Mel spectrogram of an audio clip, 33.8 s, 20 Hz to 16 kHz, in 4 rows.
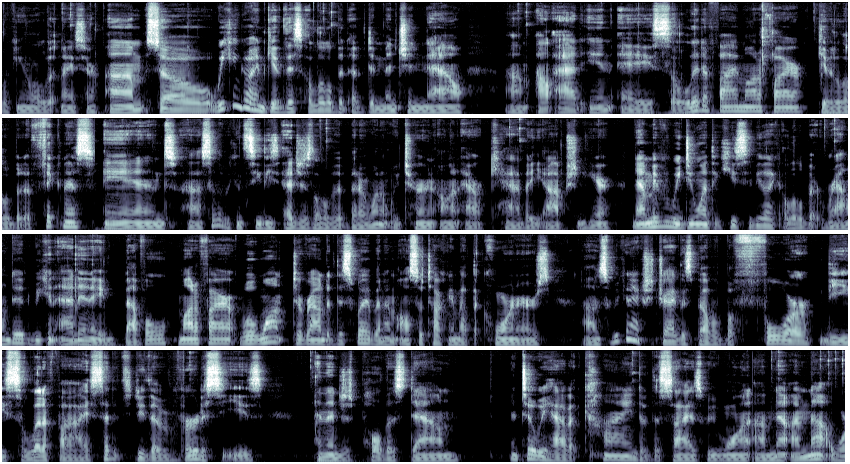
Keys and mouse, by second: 1.4 middle click, 1.8 z, 3.2 click, 5.3-7.5 drag, 8.1-9.2 shift+drag, 9.3 z, 9.6 middle click, 11.7-13.9 drag, 14.1 shift+middle click, 14.4 middle click, 15.0 middle click, 16.6-18.6 drag, 22.9-25.4 drag, 27.1 click, 28.4-31.7 shift+drag, 33.1 click.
